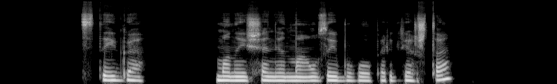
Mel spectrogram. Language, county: Lithuanian, Klaipėda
